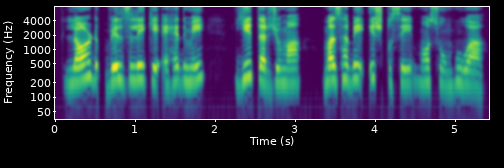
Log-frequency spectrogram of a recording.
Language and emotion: Urdu, neutral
